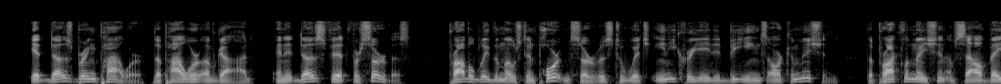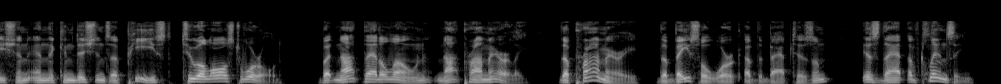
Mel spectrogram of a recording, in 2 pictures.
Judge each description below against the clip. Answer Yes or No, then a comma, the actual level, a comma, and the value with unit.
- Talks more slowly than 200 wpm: Yes, average, 170 wpm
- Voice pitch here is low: Yes, low, 105 Hz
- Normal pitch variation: Yes, average, 4.0 semitones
